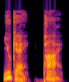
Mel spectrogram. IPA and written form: oʊˈkɑːpiː (okapi)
